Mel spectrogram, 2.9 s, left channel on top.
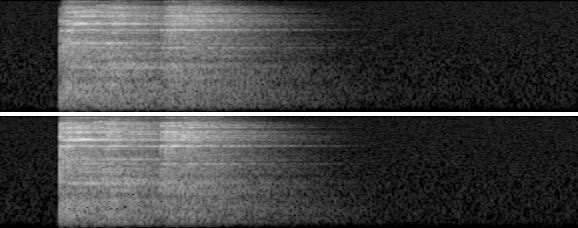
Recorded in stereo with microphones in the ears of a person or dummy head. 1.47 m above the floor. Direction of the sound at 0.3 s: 45° right (ahead or behind).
